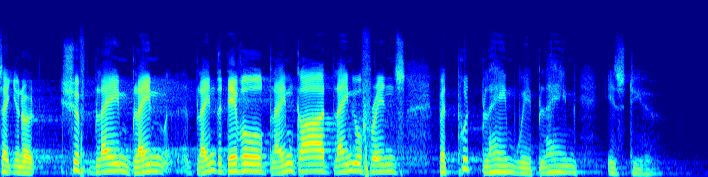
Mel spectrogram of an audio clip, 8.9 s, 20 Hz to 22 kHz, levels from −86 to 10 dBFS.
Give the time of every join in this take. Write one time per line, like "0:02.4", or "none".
none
